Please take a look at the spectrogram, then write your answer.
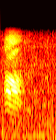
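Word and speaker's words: há: food at home ah it's spelled ha a but it kind of sounds just like ah just an a sound okay now I'm putting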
